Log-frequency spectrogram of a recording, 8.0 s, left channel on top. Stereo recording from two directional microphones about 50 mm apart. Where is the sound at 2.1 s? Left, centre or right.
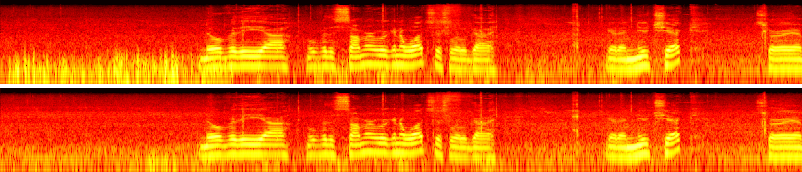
Left.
